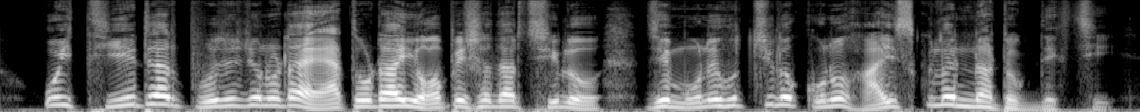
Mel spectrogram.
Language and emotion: Bengali, disgusted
